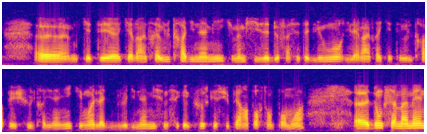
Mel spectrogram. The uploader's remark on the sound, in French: qui reçoit par téléphone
